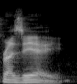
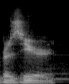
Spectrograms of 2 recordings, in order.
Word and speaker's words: brazier: It's pronounced brazier, Alec, not brazier. That's that's underwear.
